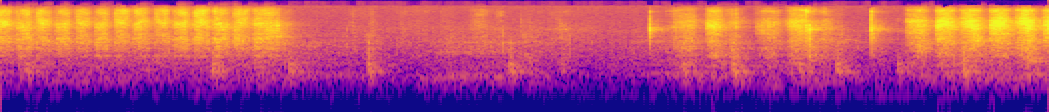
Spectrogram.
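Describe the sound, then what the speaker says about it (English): A small sharpening stone rubs back and forth across a metal part from a Bridgeport rotary table to clean off burrs. The strokes are close and rhythmic, with a quieter pause in the middle before they resume. "take a little stone here and just clean this off"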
